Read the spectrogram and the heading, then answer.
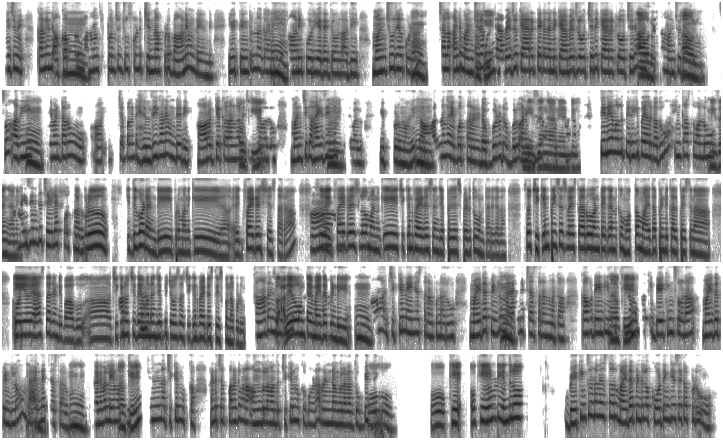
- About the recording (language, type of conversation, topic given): Telugu, podcast, జంక్ ఫుడ్ తినాలని అనిపించినప్పుడు మీరు దాన్ని ఎలా ఎదుర్కొంటారు?
- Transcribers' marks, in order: other background noise; in English: "సో"; in English: "హెల్దీ‌గానే"; in English: "హైజీన్‌గా"; distorted speech; in English: "హైజీన్‌గా"; in English: "ఎగ్ ఫ్రైడ్ రైస్"; in English: "సో ఎగ్ ఫ్రైడ్ రైస్‌లో"; in English: "ఫ్రైడ్ రైస్"; in English: "సో"; in English: "పీసెస్"; in English: "కోటింగ్‌లో"; in English: "ఫ్రైడ్ రైస్"; in English: "సో"; in English: "మారినేట్"; in English: "బేకింగ్ సోడా"; in English: "మారినేట్"; in English: "బేకింగ్ సోడా"; in English: "కోటింగ్"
